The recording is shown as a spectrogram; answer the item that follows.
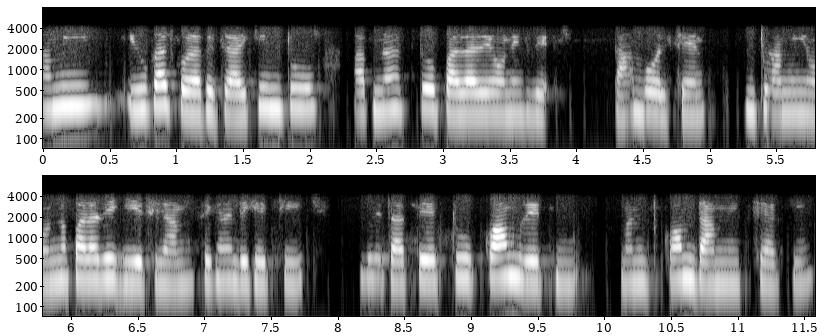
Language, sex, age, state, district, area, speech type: Bengali, female, 18-30, West Bengal, Jhargram, rural, conversation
